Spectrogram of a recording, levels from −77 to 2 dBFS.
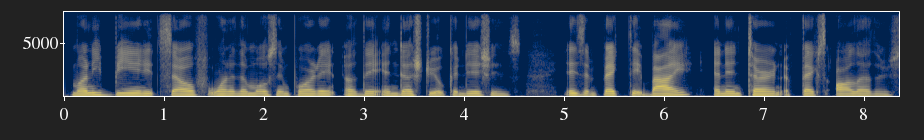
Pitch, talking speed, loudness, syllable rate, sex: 170 Hz, 150 wpm, -17 LUFS, 4.6 syllables/s, female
